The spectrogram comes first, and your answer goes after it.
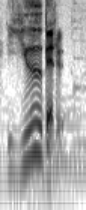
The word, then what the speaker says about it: Übel: thought it was interesting how the Japanese pronunciation is Yuberu, Hmm. instead of like Uberu, which I thought fit more because the U sound effect almost sounds more like the German Ü, I feel.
